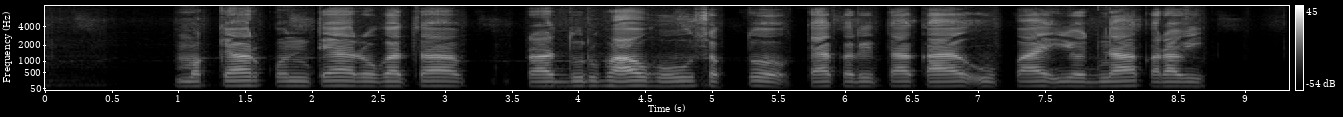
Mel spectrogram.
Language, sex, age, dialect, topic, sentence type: Marathi, male, 18-24, Northern Konkan, agriculture, question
